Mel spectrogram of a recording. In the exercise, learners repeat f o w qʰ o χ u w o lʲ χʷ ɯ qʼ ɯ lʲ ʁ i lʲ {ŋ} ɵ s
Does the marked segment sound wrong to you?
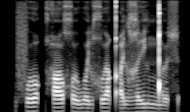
yes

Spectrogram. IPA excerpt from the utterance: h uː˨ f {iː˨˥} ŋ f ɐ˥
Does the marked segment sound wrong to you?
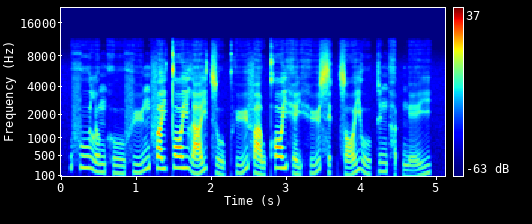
yes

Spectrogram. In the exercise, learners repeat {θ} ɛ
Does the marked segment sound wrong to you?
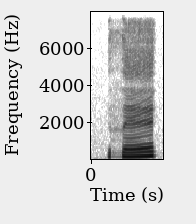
no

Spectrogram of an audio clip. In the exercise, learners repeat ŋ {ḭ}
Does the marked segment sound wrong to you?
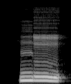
yes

